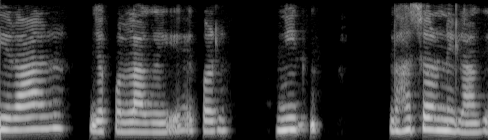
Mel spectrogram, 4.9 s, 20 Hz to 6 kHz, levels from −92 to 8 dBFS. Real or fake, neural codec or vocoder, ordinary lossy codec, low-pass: real; none; none; 5.4 kHz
